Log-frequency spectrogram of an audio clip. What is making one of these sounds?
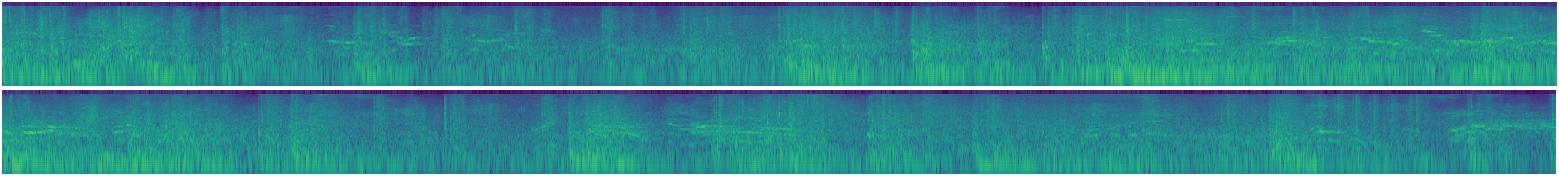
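Water splashes and churns as a large shark thrashes through it.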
